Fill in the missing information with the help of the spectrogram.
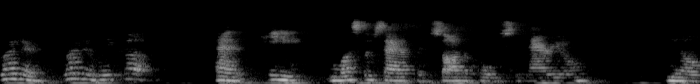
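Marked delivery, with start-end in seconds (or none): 0.0-1.6 put-on small, sweet, tiny high child's half-whisper. Retelling how she woke her brother at three in the morning: tiny sweet half-whisper. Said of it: "she whispered to her brother".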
